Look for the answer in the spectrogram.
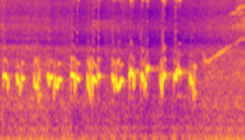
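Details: Yellow-vented bulbul in full song, a long rapid 'ropel' in the Ngombak Banyu style used to tutor young birds: about a dozen quick chirping two-part notes at an even pace, then a thin rising whistle and faint low rumble.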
